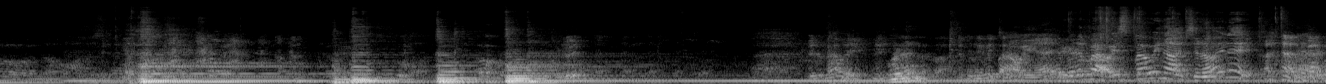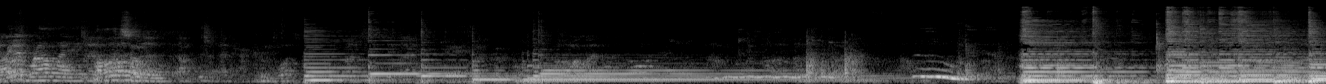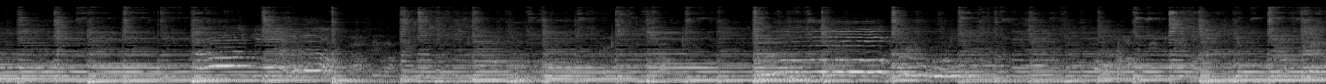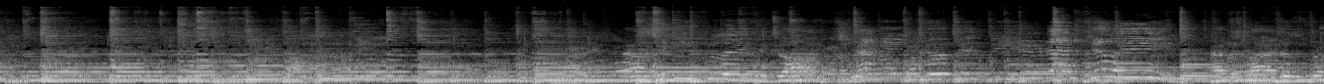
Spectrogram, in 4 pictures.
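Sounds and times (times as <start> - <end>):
man singing: 20.3 - 23.3, 28.4 - 30.4, 31.2 - 38.6, 45.0 - 53.0.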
